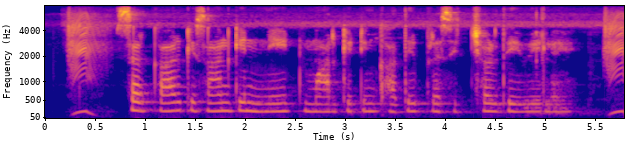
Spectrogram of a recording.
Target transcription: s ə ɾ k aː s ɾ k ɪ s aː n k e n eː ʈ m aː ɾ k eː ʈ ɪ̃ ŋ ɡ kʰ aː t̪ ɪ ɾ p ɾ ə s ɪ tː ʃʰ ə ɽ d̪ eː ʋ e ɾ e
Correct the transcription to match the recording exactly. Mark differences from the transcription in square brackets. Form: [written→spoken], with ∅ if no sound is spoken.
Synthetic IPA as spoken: s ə ɾ k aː [s→∅] ɾ k ɪ s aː n k e n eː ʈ m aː ɾ k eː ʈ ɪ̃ ŋ ɡ kʰ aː t̪ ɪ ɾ p ɾ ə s ɪ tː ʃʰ ə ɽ d̪ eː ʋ e [ɾ→l] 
